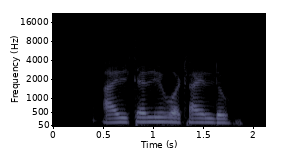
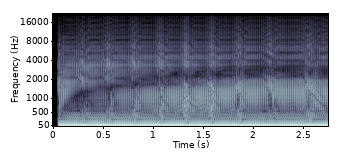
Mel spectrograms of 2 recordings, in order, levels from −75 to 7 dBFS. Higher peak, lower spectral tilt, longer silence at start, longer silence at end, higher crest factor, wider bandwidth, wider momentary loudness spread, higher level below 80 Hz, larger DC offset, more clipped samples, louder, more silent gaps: second, -26 dBFS vs 0 dBFS; first, -8 dB/octave vs -5 dB/octave; first, 0.5 s vs 0.05 s; first, 0.25 s vs 0 s; first, 16 dB vs 8 dB; second, 9.6 kHz vs 14 kHz; first, 6 LU vs 0 LU; second, -74 dBFS vs -8 dBFS; neither; neither; second, -42 LUFS vs -11 LUFS; neither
